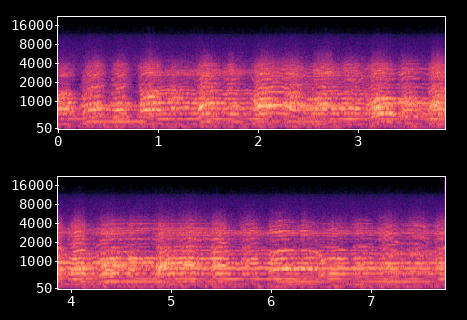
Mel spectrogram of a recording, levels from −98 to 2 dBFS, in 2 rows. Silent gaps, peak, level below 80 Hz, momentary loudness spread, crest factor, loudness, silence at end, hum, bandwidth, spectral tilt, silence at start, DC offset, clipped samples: none; -2 dBFS; -54 dBFS; 5 LU; 16 dB; -17 LUFS; 0 s; none; 10.5 kHz; -4.5 dB/octave; 0 s; under 0.1%; under 0.1%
